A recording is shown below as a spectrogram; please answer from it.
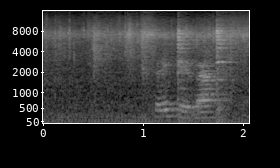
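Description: Paper wrapping crinkling and rustling as a toddler handles it at his mouth, with a short voice sound a little past halfway.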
